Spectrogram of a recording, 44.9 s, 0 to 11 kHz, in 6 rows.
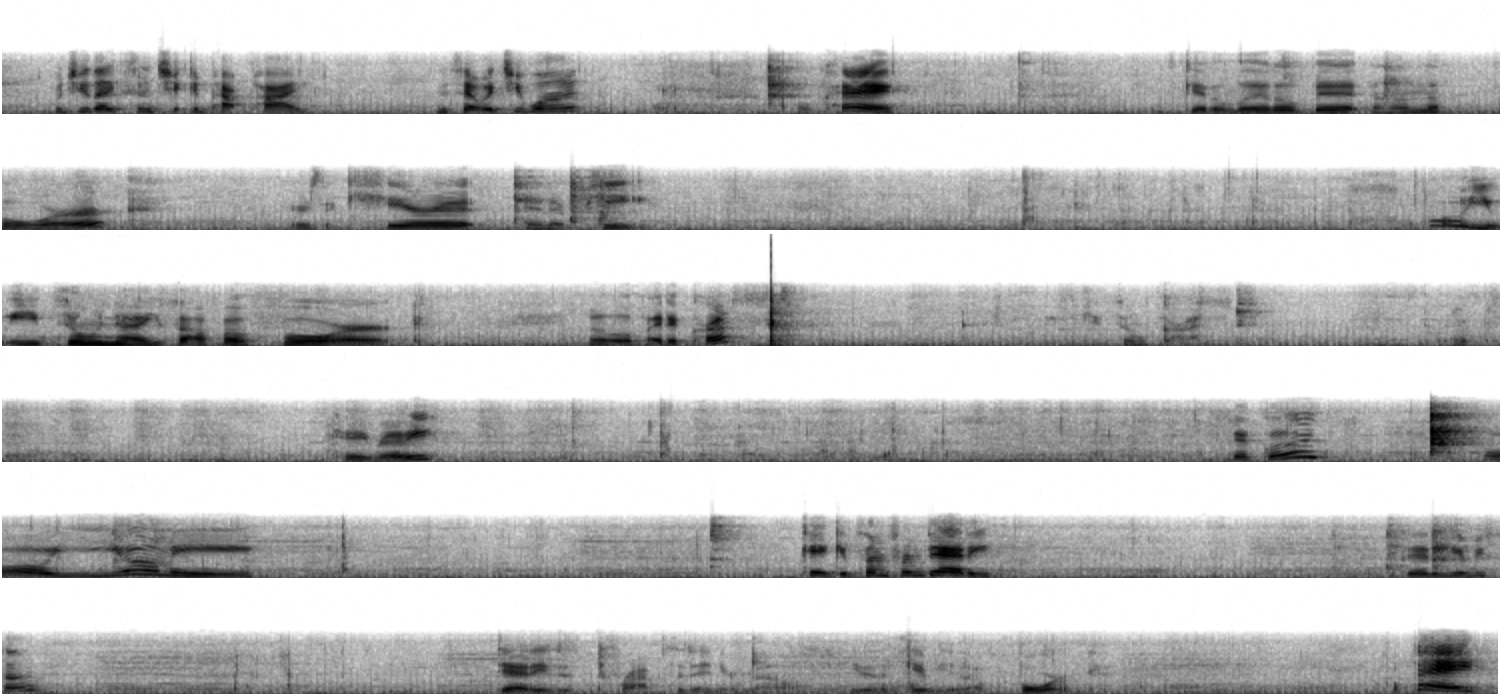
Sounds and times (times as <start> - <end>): Speech: 0.3 - 1.6, 4.0 - 4.6, 5.9 - 8.2, 24.1 - 24.7, 29.9 - 31.3, 37.0 - 37.7, 40.0 - 43.0.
